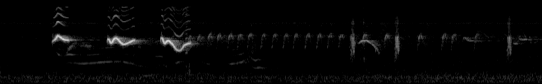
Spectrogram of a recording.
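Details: Red-billed leiothrix, noted as singing all day: three loud, undulating whistled phrases, then a rapid run of soft ticking notes and a few quieter slurred chirps.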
